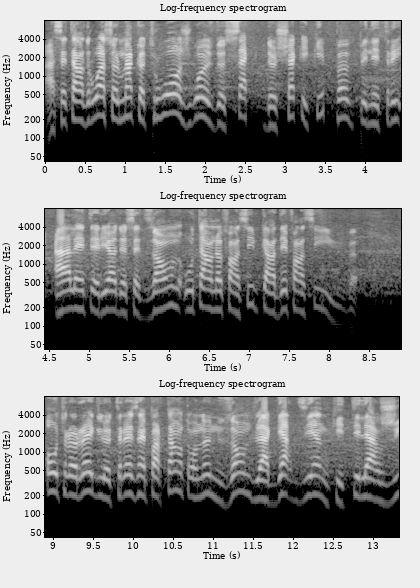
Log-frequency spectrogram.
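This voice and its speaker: A man's raised, projected voice, high in pitch, with a bright, sharp tone, fairly even intonation and a moderate pace. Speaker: sports commentator. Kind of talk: live commentary. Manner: halting, many repetitions.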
